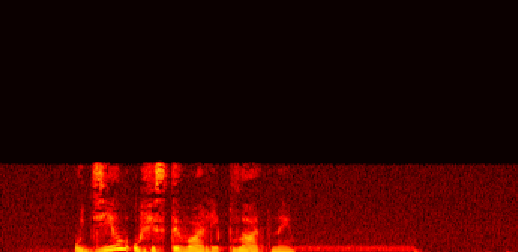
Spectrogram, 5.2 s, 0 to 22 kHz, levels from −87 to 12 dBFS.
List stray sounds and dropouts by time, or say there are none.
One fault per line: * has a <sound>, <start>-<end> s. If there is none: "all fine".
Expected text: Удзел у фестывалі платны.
all fine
